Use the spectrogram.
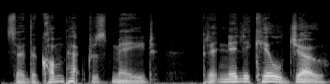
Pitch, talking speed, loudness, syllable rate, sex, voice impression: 105 Hz, 180 wpm, -19 LUFS, 4.7 syllables/s, male, very masculine, very middle-aged, very thick, tensed, slightly powerful, bright, soft, muffled, fluent, slightly raspy, very cool, intellectual, sincere, very calm, very mature, friendly, very reassuring, very unique, slightly elegant, very wild, slightly sweet, lively, kind, slightly intense, slightly modest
